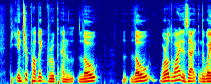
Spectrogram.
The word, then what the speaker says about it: Lowe: McAn World group the interpublic group and low low worldwide is that the way to pronounce it yep M yep he's also worked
